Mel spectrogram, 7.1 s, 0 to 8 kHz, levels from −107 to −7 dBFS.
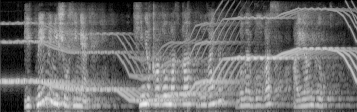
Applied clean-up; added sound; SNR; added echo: none; Musical instrument; 4 dB; reverberation time 1.6 s.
